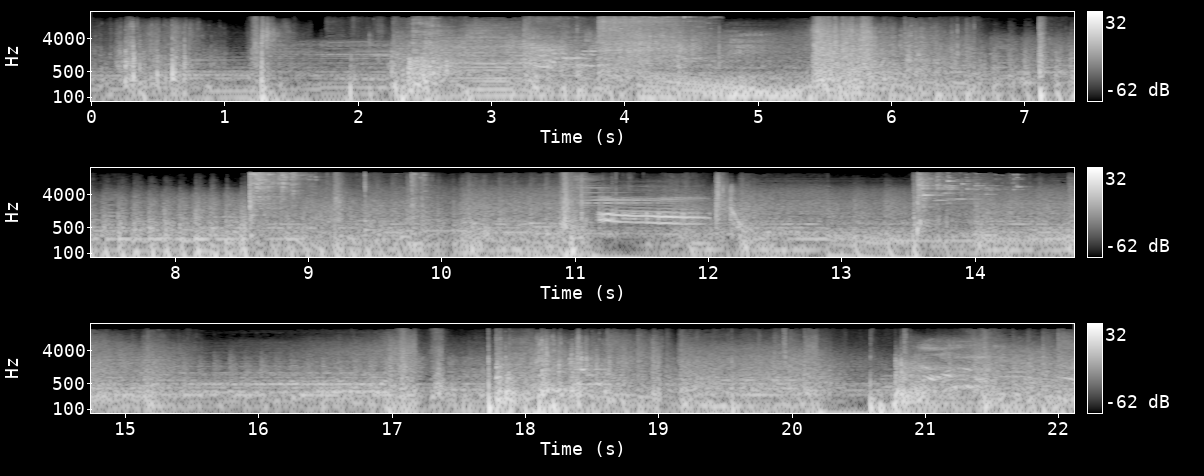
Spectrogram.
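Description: Action-movie fight at a mafia hideout entrance as John beats down the guards: a dense run of punches, thuds, slams and crashes over a music score, with a voice narrating throughout.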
